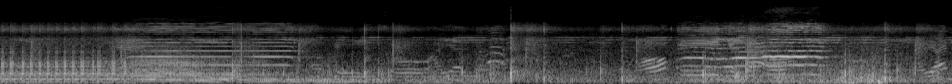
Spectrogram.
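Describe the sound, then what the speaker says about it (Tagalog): New Year fireworks bursting in a residential neighborhood, a dense run of crackling pops and bangs with a distant engine hum, continuous and fairly loud, while people talk and react throughout. "Kita-kita po yung mga fireworks, to. Mga fireworks display."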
